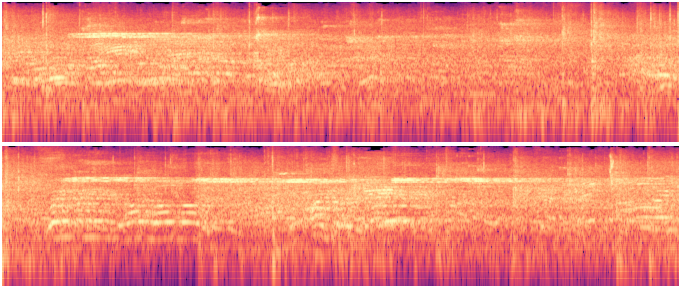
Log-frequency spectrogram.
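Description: A crowd chatters steadily in the background.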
